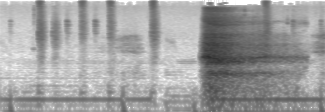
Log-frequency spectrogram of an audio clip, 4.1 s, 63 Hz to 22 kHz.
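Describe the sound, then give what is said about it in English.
A deep exhale during a counted box-breathing exercise outdoors in a backyard: a few faint short puffs over a low steady hum, then one long, loud, airy breath that swells suddenly and slowly tapers off. “Inhale 2 and hold 2. Exhale.”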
